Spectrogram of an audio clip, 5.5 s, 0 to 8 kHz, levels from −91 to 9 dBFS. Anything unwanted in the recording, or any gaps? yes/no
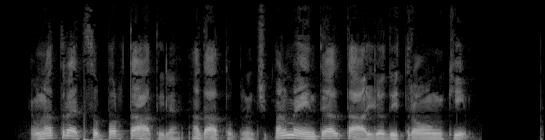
no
